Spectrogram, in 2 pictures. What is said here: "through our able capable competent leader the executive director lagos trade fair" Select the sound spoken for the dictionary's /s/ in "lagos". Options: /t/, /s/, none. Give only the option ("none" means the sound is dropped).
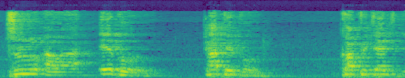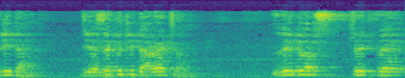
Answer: /s/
